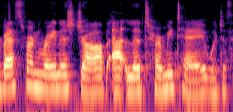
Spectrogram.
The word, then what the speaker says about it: Le Termite: So Maggie goes to her best friend Raina's job at Le Termite, which is how it is pronounced, which is, I guess, a French restaurant specifically for termites.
